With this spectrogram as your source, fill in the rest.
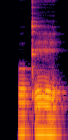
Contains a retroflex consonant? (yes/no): no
